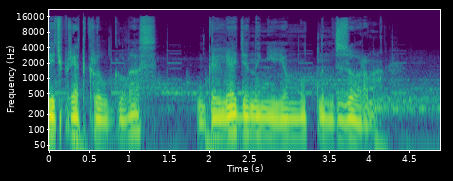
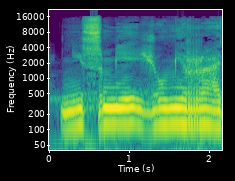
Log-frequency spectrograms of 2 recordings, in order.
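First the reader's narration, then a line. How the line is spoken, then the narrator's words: Squirrel hissing. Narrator (Russian): зашипела белка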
